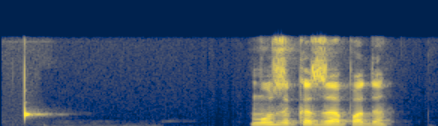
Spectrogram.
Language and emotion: Russian, neutral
